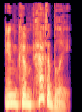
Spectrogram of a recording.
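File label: "incompatibly", British English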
